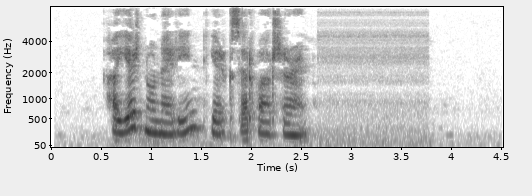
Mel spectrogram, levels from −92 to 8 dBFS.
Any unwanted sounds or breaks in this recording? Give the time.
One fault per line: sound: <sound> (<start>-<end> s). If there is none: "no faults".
no faults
